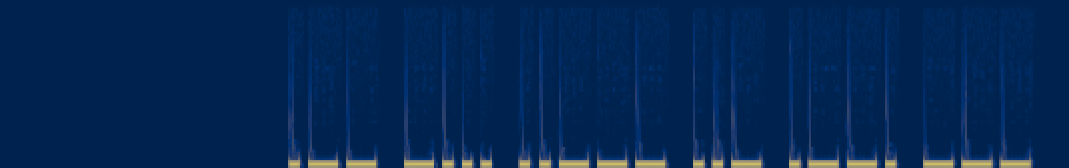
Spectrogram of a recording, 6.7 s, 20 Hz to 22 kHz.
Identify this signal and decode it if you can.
Morse code, heard as a keyed tone, about 20 wpm, 700 Hz. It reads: WB2UPO
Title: USA Call Signs - 6 Characters - Repeated 3x - 20wpm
